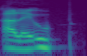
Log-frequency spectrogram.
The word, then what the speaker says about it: allez-oop: It comes from H-O-P, ope. It sounds like ope in French, because you don't pronounce the H. So allez-oop, allez-oop, like that. So it sounds like up.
